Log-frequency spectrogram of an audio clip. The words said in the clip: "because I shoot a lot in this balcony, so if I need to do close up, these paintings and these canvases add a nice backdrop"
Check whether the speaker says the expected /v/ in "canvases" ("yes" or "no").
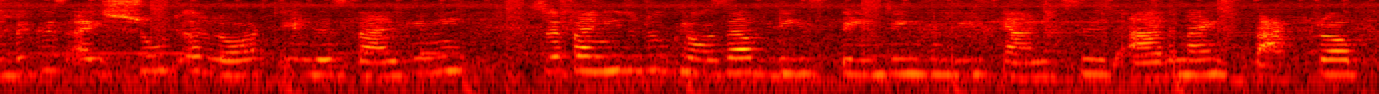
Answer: no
